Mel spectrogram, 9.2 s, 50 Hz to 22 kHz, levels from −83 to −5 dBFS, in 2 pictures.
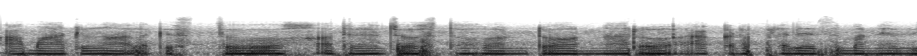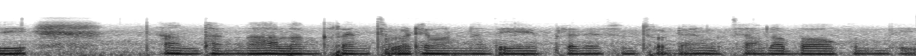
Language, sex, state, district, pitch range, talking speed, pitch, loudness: Telugu, female, Andhra Pradesh, Krishna, 165-170 Hz, 90 wpm, 170 Hz, -17 LUFS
